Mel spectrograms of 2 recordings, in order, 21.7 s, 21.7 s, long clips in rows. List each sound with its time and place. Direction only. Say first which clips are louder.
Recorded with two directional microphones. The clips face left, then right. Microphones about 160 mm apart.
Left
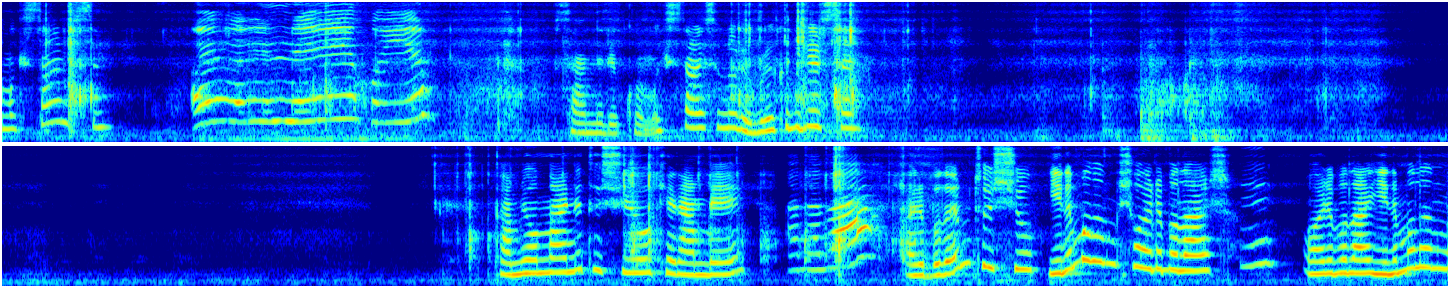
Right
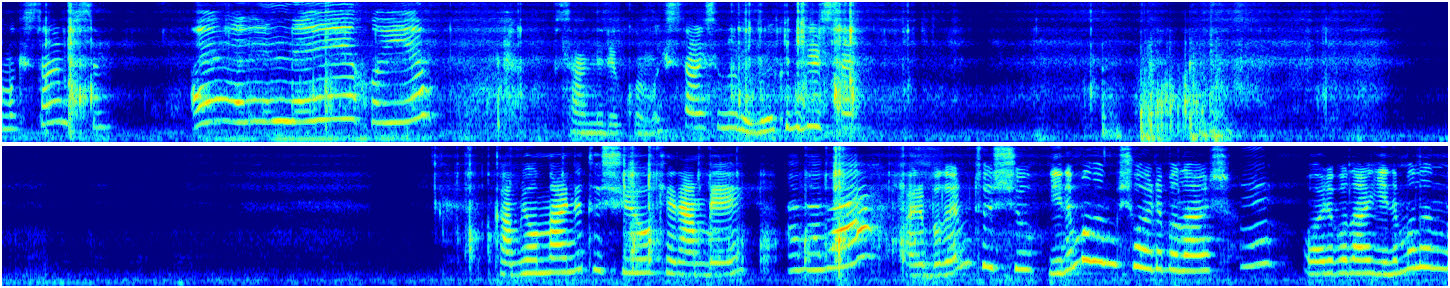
0.0 s speech: left 5 dB; 20° left (ahead or behind)
1.4 s child singing: left 1 dB; 10° left (ahead or behind)
3.8 s a woman's voice: left 1 dB; 35° left (ahead or behind); by 5.4 s 50° left (ahead or behind)
5.4 s speech: left 6 dB; 85° left
14.1 s speech: left 1 dB; 30° left (ahead or behind)
16.5 s a sound: right 3 dB; 10° right (ahead or behind)
17.6 s speech: left 10 dB; 40° left (ahead or behind)
17.9 s a woman's voice: left 10 dB; 55° left (ahead or behind)
18.2 s speech: left 7 dB; 90° left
